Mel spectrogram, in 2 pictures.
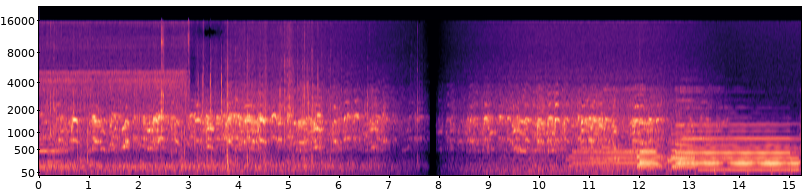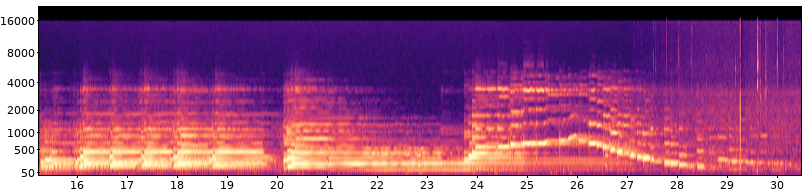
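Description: A flock of geese honking, many calls overlapping, with a brief gap about eight seconds in. Partway through, instrumental music with held chords takes over, changing every few seconds and ending in a long falling glide in pitch.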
